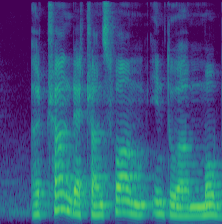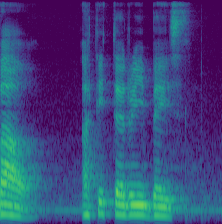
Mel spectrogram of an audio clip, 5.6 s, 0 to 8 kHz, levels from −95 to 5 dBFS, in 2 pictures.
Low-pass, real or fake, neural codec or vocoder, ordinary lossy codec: none; real; none; none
